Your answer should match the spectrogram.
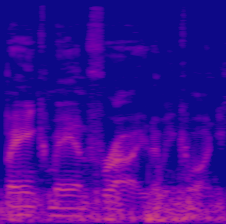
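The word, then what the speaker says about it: Bankman-Fried: FTX Sam bankman fry that's how it's spelled it so I'm gonna say it Bank man fried I mean come on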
